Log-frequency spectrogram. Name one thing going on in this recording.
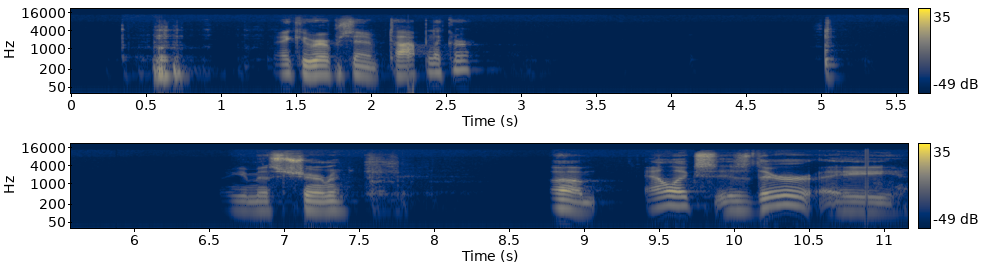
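Men speak calmly through microphones, taking turns.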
